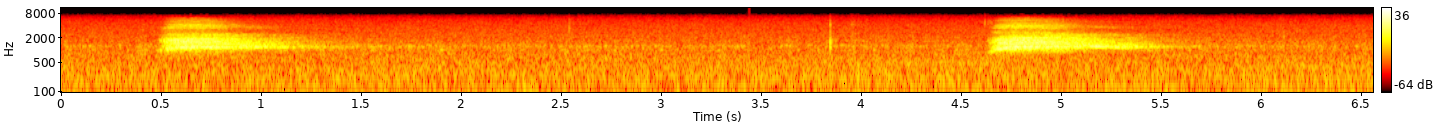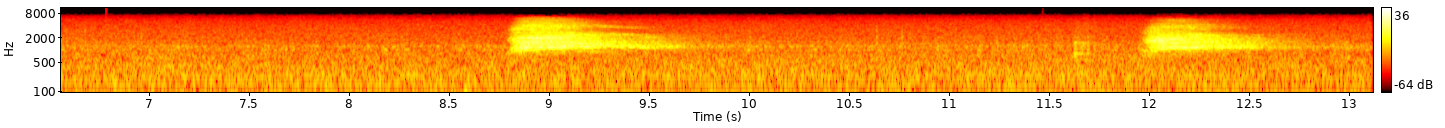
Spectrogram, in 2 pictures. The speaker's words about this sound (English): So all right, let's get into this. This first sound is a red fox, the sound that I heard that morning.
